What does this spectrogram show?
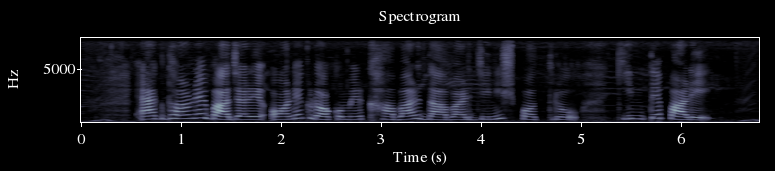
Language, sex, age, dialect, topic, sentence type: Bengali, female, 60-100, Northern/Varendri, agriculture, statement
